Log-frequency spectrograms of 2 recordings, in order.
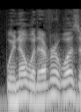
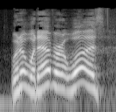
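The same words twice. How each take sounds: First: Said in the usual way. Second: Loud, high, punched-out declaration; emphatic preaching. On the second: Real, not acted. Preacher repeating the point to congregation, loud emphatic preaching. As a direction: drive it home at raised pitch and volume.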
